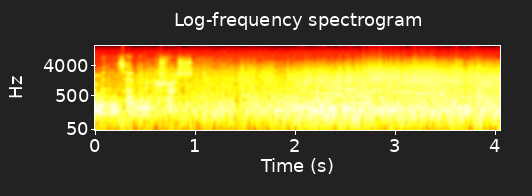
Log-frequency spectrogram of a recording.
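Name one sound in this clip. Rockets launch with a rushing roar.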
